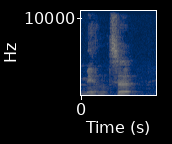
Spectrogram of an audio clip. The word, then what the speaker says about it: 名字: Next up, we have the word 名字. So that means given name, and it's spelled M-I-N-G in the second tone and Z-I in the neutral tone or no tone.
